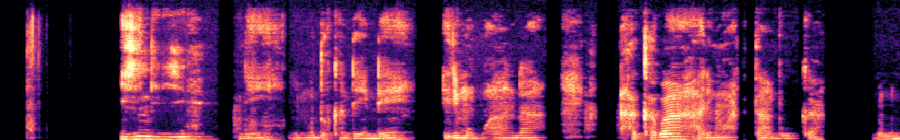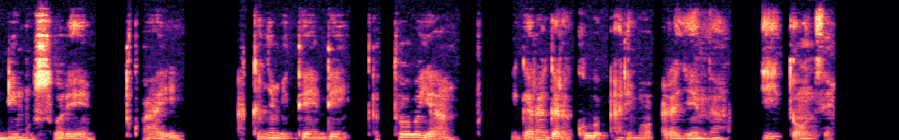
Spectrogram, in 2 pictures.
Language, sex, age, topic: Kinyarwanda, male, 25-35, government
